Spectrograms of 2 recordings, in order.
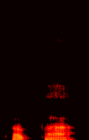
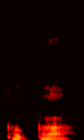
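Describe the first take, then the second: First: The final syllable carries the stress. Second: The same.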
